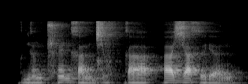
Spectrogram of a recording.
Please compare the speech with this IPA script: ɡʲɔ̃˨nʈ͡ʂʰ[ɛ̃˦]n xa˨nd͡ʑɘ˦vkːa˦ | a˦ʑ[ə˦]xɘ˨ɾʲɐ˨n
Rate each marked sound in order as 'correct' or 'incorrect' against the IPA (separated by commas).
correct, incorrect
